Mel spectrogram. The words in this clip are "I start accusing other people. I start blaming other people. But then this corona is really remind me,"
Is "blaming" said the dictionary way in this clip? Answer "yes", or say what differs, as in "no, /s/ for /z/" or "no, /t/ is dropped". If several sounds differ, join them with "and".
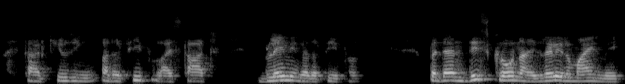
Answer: yes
